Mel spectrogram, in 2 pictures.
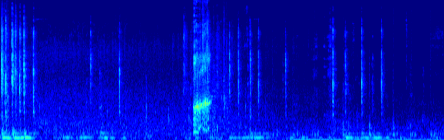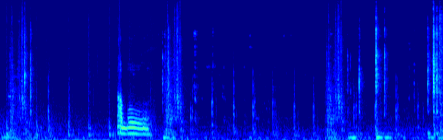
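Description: Rapid keyboard smashing: a dense, irregular clatter of computer keys pounded hard throughout, with a couple of short vocal sounds breaking in partway through.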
